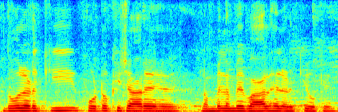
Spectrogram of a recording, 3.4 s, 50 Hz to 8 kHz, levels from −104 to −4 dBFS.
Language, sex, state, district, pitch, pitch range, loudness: Hindi, male, Chhattisgarh, Raipur, 165 Hz, 155-170 Hz, -13 LUFS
